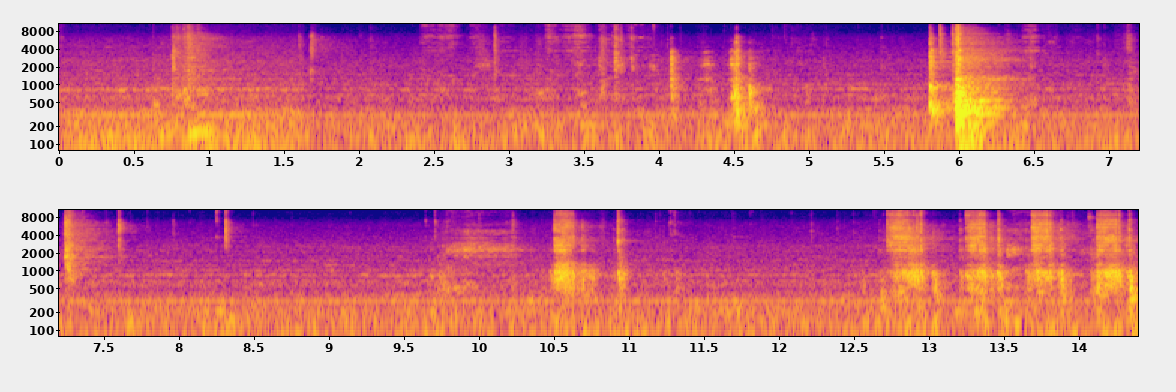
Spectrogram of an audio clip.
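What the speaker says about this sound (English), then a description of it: "I always tighten the fittings up a little bit to break them loose, and then I'll loosen them" Ratchet wrench clicking against a car brake line fitting being broken loose, scattered short metallic ratcheting bursts and clicks at close range in a quiet garage, with pauses between strokes.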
